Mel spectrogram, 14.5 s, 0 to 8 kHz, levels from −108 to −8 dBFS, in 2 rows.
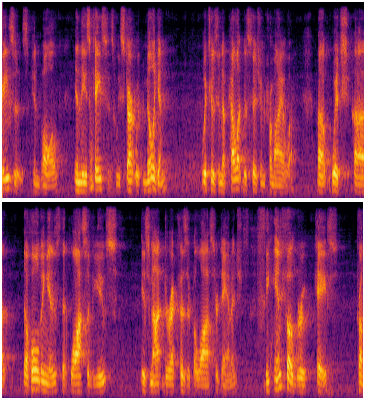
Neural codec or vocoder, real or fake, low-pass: codec, 24 kHz, 6 kbps, HILCodec; fake; 7.2 kHz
